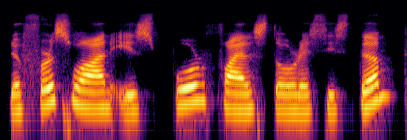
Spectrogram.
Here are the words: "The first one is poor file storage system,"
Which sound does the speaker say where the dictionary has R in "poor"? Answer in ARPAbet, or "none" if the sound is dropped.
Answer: R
